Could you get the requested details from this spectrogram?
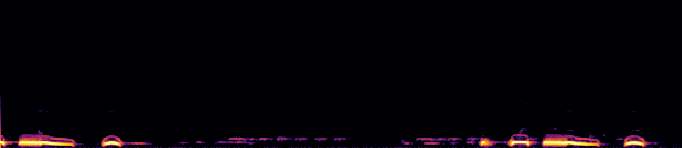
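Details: Morning cooing of a spotted dove singing in the thổ pha style to call in wild birds: a long, falling, hoarse coo and a short note, several seconds of near silence, then a quick three-note lead-in, another long sliding coo and a final short one.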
